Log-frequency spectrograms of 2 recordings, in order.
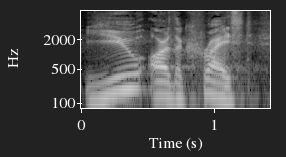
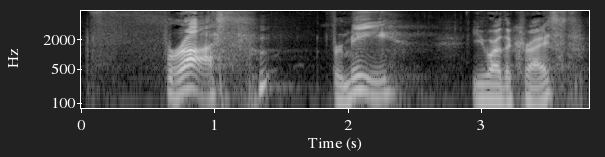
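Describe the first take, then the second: First: Slow, steady and certain, "You" leaned on; firm statement of fact. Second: Hedged opinion. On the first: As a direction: state it as settled fact, no hedging. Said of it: "a firm statement of fact". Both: Retold or imitated.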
